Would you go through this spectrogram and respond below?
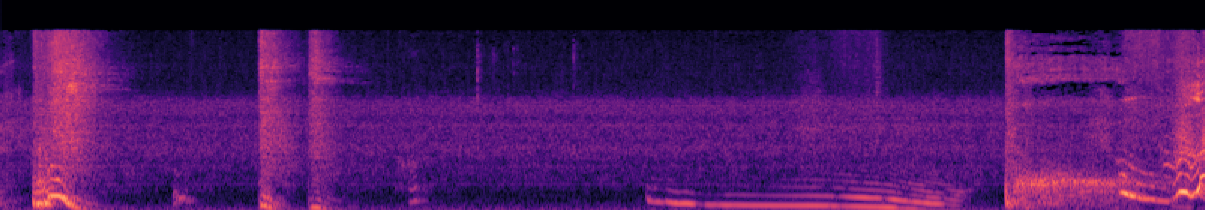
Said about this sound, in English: as this large slab of stone falls before you, the horns give way, and it didn't open, it literally just fell down. It literally boom as the stone falls behind you.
